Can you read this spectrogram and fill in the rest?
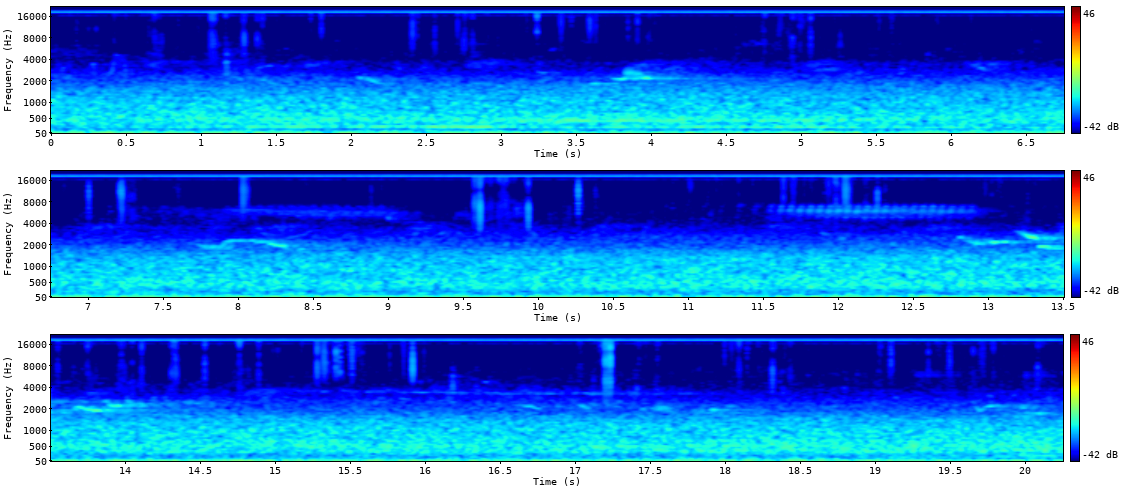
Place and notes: Utena, Lithuania, electro-sonic forest
electro-sonic atmospheres in a forest. captured with conventional microphones and electromagnetic listening antenna Priezor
